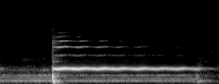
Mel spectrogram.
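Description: Chime-like guitar natural harmonic at the seventh fret of the B string, a single struck bell tone with a soft pluck attack that rings clear and steady for over a second through an effects unit, then fades.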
